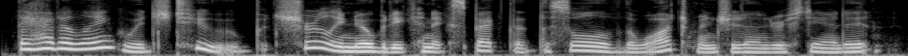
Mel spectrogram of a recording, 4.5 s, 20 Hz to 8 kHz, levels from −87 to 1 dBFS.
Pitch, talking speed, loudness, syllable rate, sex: 210 Hz, 250 wpm, -17 LUFS, 7.0 syllables/s, female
